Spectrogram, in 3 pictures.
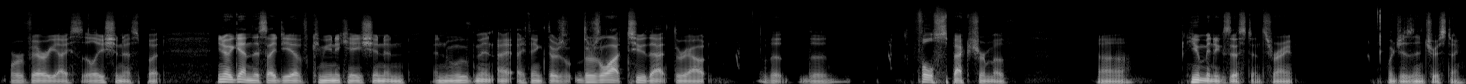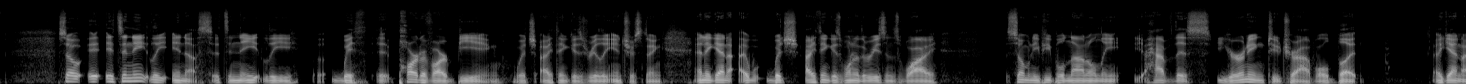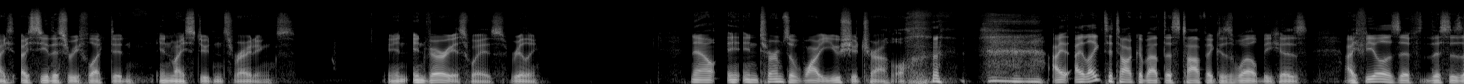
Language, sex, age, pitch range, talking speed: English, male, 30-49, 75-100 Hz, 165 wpm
